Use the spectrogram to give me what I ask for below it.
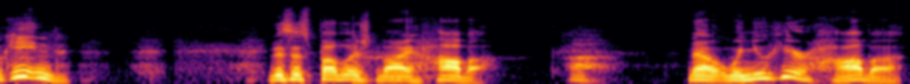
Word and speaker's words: Haba: that's abba this is haba chief you know you're not supposed to pronounce the h in spanish this is a spanish game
